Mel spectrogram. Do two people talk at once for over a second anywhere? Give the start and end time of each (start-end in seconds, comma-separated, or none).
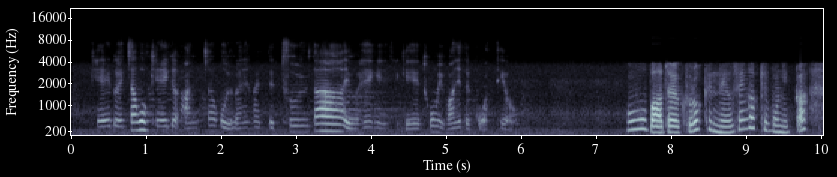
none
